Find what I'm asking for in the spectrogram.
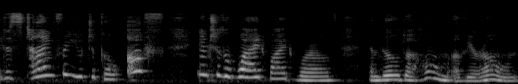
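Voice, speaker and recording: A woman puts on a character voice pitched fairly high. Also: moderate pace. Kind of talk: bedtime story. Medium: read story. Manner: warm, motherly.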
